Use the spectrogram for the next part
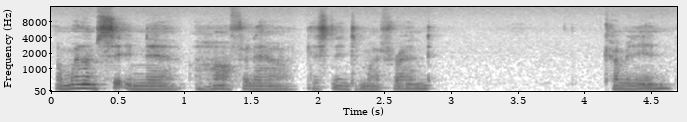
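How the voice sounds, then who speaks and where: A man's voice: medium pitch, level tone, normal speed, creaky, dark tone. A man, an amateur athlete, earnestly reciting an inspirational monologue in loose rhymes.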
